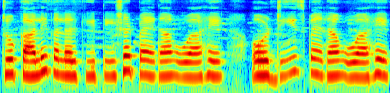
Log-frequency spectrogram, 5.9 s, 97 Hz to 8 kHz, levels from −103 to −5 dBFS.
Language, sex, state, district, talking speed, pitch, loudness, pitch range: Hindi, female, Madhya Pradesh, Bhopal, 135 wpm, 225 Hz, -17 LUFS, 220-240 Hz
